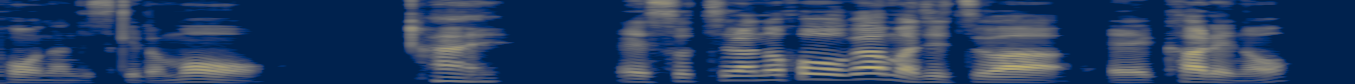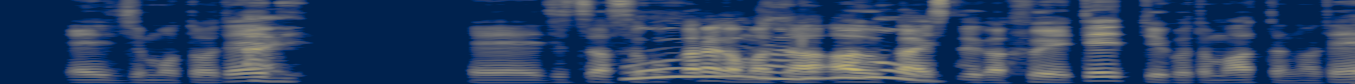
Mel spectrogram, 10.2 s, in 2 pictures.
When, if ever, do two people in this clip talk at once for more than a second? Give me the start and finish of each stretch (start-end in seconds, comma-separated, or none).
7.4-8.6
